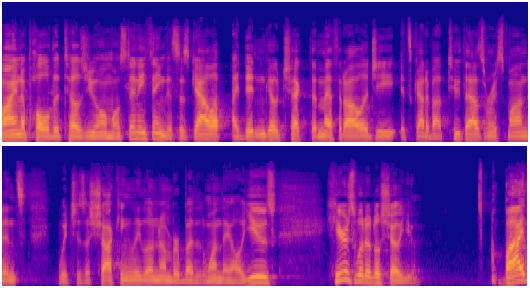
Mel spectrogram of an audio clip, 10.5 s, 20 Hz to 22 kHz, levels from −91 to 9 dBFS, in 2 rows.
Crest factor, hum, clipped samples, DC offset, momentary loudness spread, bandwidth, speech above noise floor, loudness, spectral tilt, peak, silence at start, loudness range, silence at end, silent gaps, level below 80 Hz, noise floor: 20 dB; none; under 0.1%; under 0.1%; 12 LU; 13 kHz; 48 dB; -23 LUFS; -5 dB/octave; -2 dBFS; 0 s; 4 LU; 0 s; none; -70 dBFS; -70 dBFS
